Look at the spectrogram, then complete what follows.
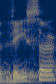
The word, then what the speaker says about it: Weser: They pronounce it the Weser River.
